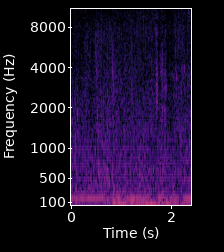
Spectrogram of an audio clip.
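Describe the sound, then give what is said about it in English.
A fishing boat pulls ashore where the Vingaard River meets the Kalaman Bay: a steady low engine-like hum with churning water and rumbling surf. A heavier surge of water comes midway, and no one speaks. “As your fishing vessel pulls ashore, you can see that there are some other villagers that are struggling to get things settled, struggling to get some of their boats ashore as well.”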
